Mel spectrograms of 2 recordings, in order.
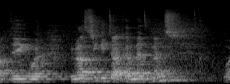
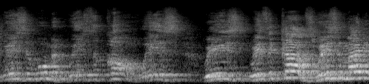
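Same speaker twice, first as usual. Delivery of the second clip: higher, building to louder; frantic, more desperate with each question; rising panic; 8 semitones higher, 4 dB louder than usual. Retold or imitated. Man in hell demanding answers from the devil, rising panic.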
